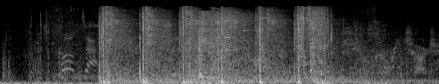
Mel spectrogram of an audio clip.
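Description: Rapid gunshots crack out in quick bursts.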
